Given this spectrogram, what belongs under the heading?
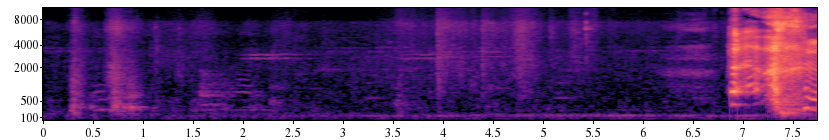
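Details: Adult with a cold and chest and head pain: quiet sniffing and breathing, then a sudden loud sneeze burst near the end.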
